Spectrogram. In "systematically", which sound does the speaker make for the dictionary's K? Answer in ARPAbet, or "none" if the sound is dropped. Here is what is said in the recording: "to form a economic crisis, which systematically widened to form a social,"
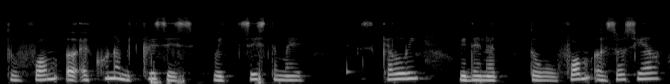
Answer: none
